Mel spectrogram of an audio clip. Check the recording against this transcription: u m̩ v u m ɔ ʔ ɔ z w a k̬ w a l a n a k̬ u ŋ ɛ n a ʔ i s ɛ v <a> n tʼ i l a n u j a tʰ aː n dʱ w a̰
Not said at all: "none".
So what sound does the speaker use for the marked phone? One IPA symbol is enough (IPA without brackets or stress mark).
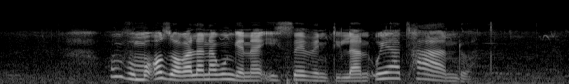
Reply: ɛ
